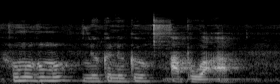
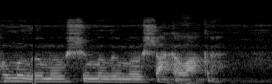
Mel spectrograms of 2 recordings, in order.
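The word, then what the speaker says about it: humuhumunukunukuāpuaʻa: It's pronounced humu humu nuku nuku apua'a, not humulumu shumulumu shakalaka.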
